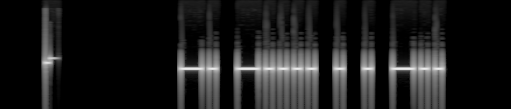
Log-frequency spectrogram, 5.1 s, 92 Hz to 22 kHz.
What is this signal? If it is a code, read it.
Morse code, heard as a keyed tone, about 17 wpm, 700 Hz. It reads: N6EED
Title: Call Signs - 17wpm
